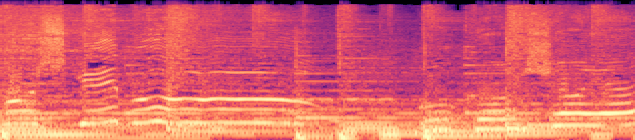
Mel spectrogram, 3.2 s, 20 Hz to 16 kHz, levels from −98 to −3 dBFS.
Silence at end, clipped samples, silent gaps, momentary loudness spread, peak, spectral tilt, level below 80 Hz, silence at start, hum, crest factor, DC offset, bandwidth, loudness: 0 s; 2%; none; 4 LU; 0 dBFS; -5 dB/octave; -20 dBFS; 0 s; none; 6 dB; under 0.1%; 16 kHz; -8 LUFS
